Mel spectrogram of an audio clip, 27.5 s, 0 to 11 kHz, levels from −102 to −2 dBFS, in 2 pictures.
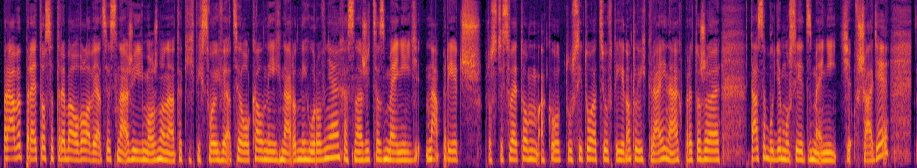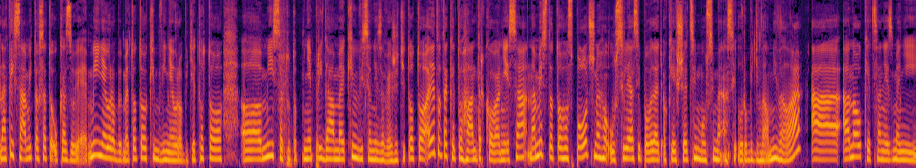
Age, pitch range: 20-39, 165-200 Hz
